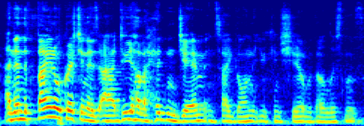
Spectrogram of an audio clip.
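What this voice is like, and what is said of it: Strong Scottish accent. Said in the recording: “It's my Scottish accent ... native speakers can't understand me ... a me problem with my accent”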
